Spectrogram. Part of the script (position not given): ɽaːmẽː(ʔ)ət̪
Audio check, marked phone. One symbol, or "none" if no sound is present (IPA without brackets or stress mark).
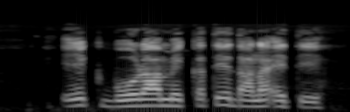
k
